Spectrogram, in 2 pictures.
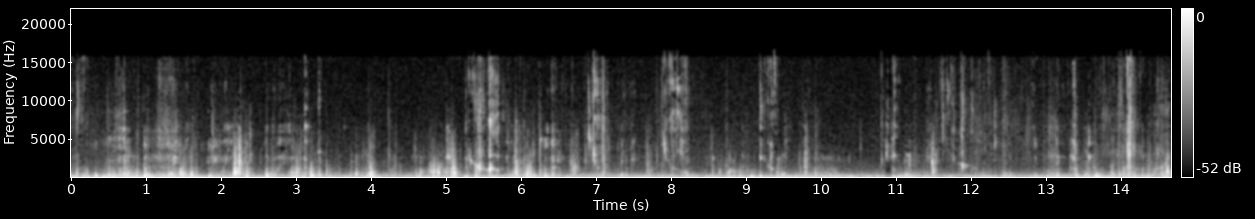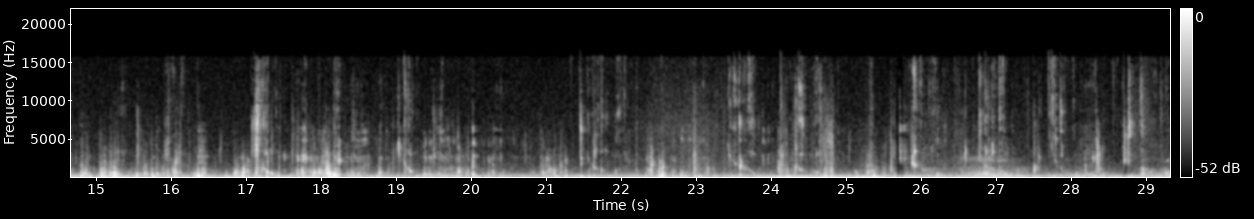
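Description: Close-miked chewing of soft cream-filled bread: many short, wet mouth smacks and clicks, with a louder stretch about 24 seconds in.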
